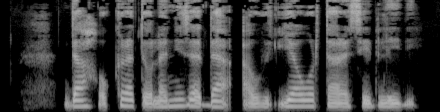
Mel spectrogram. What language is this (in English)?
Pashto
